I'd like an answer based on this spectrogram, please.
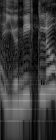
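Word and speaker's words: Uniqlo: By the way, nako-confuse ako sa paano yung tamang pronunciation non kasi sabi unique low ba? Unique low o ano?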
